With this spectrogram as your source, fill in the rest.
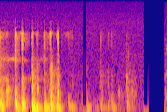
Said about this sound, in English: So please forgive my typing skills.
